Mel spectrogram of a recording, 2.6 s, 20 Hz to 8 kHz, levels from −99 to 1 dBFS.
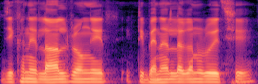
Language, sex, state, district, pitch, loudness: Bengali, male, West Bengal, Alipurduar, 105 Hz, -15 LUFS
